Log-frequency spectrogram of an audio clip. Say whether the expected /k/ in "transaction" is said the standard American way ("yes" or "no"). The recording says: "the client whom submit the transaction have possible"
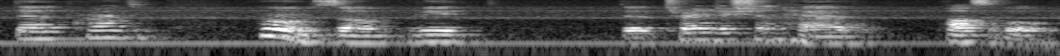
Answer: no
